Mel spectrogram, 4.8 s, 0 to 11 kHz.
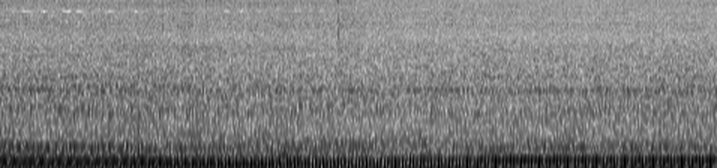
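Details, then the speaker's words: Nissan 240SX S13 SR20 after first start in a long time, seized injectors freed, open vacuum sources plugged, full exhaust: steady even low idle, smooth unbroken drone without misses or ticks; normal idle. "once we got it started and plugged up all the open vacuum sources it ran like perfect like it I haven't heard a better running SR I don't think ever it's probably the smoothest one I've heard thus far"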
